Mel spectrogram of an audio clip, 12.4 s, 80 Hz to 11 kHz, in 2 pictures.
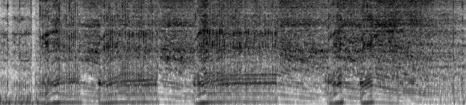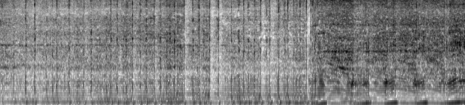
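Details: Poulan 5200 chainsaw after cleanup and new fuel line, during test cuts: crisp revs rise and fall cleanly, then hold steady under the cut without bogging or sputtering; the saw is running healthy.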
